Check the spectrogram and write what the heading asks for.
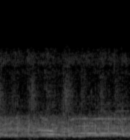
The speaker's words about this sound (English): The crowd's going wild.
